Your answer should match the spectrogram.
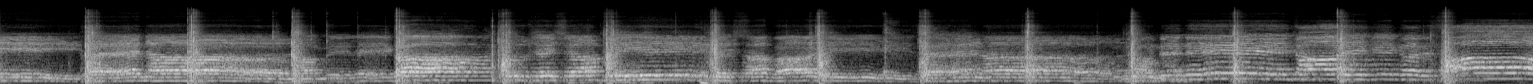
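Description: Men's voices chanting a noha, a Shia lament, while mourners strike their chests with their open hands in matam. Each strike is a sharp slap, about one a second, in time with the chant.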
